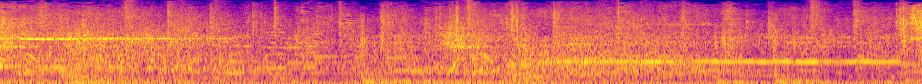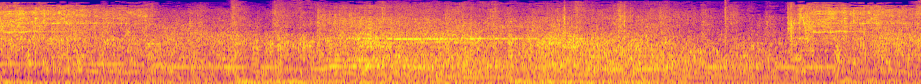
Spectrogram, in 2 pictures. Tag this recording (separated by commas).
Music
